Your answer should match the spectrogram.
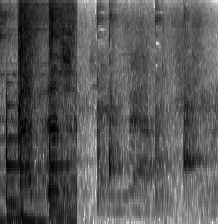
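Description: Dance music with a heavy beat that cuts off abruptly under a second in, followed by the much quieter sound of a table tennis rally: sharp ball clicks off paddles and table, with faint voices in the room.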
